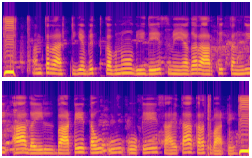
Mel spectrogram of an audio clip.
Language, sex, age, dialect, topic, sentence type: Bhojpuri, female, 31-35, Northern, banking, statement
